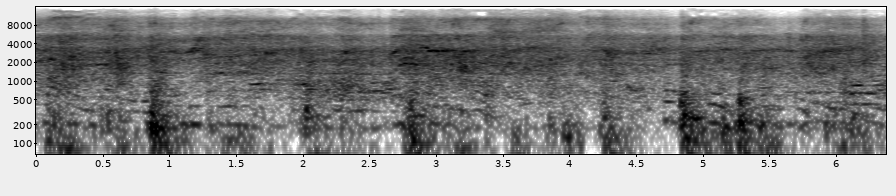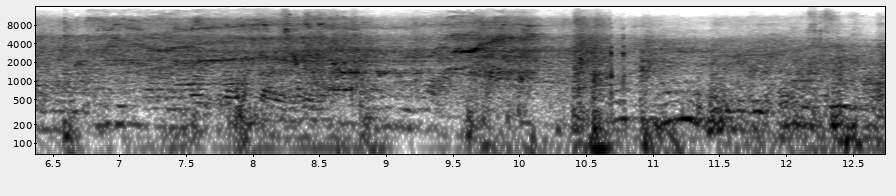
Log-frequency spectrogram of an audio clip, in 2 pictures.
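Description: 2WD electric 1/10-scale RC buggies with 17.5-turn brushless motors running on an indoor carpet track. Motor whine rises and falls with the throttle over the rolling of tyres, amid chatter in a large hall.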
